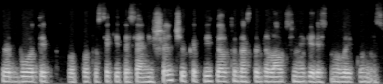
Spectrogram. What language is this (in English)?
Lithuanian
